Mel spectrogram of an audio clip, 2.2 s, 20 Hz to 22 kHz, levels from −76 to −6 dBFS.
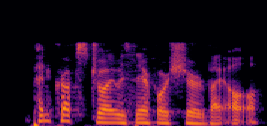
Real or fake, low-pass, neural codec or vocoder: real; 5.4 kHz; none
